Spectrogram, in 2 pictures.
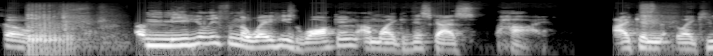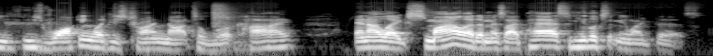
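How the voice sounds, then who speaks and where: Casting note: podcast co-host, man, mid-pitched, animated storyteller who swears casually. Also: normal speed, a little hiss or hum. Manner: animated, rambling anecdotes with swearing.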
